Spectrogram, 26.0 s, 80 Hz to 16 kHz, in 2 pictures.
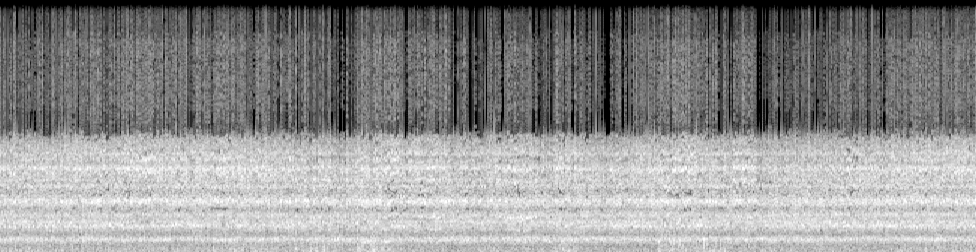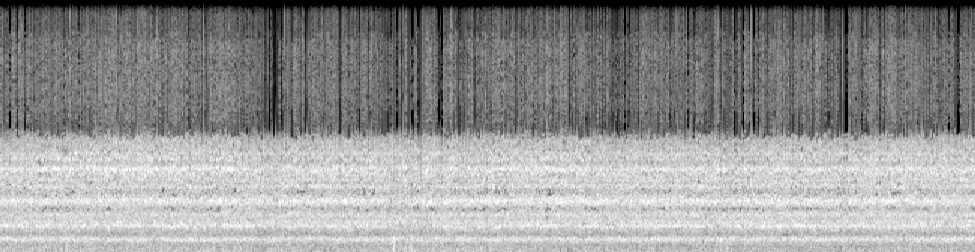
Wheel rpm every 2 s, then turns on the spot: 230, 230, 210, 220, 230, 230, 230, 230, 240, 230, 230, 230, 230.
none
